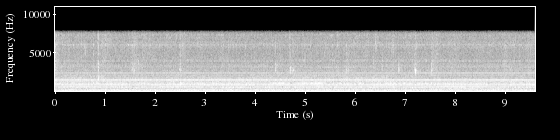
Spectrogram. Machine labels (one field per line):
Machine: pump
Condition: abnormal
